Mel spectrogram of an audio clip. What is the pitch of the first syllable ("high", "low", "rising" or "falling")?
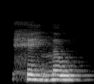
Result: low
